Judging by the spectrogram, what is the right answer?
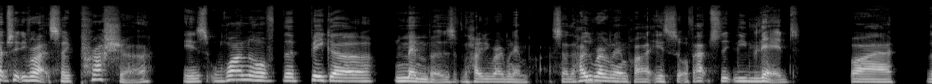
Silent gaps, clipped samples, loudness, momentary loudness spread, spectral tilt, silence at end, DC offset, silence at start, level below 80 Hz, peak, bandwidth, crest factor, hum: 1.67-1.80 s, 8.21-8.48 s, 9.14-9.23 s; under 0.1%; -20 LUFS; 11 LU; -5.5 dB/octave; 0 s; under 0.1%; 0 s; -60 dBFS; -2 dBFS; 17 kHz; 16 dB; none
